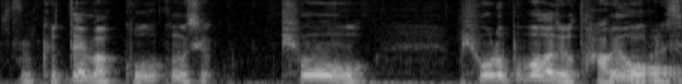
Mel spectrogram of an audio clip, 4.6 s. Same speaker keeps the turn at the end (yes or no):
no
